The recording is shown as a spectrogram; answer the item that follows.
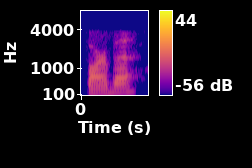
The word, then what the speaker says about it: Barba: First name is John, which is spelled J-O-N. And then the last name is Barba, which is spelled B-A-R-B-A.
